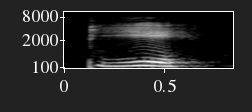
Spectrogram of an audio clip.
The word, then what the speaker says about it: pied: Au pied. Regardez. D et S, je ne le prononce pas. Pied.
